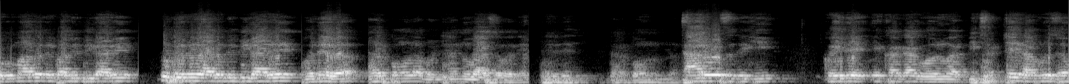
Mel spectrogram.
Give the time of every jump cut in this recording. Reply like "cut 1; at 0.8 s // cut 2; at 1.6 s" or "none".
cut 1; at 1.4 s // cut 2; at 3.0 s // cut 3; at 3.6 s // cut 4; at 5.3 s // cut 5; at 6.6 s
